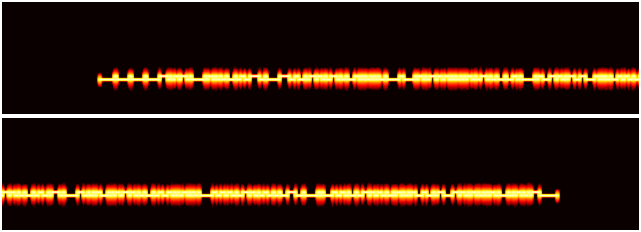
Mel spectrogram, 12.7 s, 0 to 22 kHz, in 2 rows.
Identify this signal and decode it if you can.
RTTY (50 baud, 170 Hz shift), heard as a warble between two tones, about 1360 Hz centre. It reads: D25TC A46VD RSA7B ZMRUP 23NBS 244IP W9XIQ PDBCM DSKDE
